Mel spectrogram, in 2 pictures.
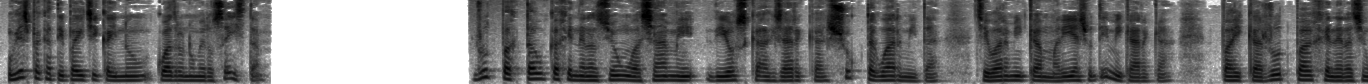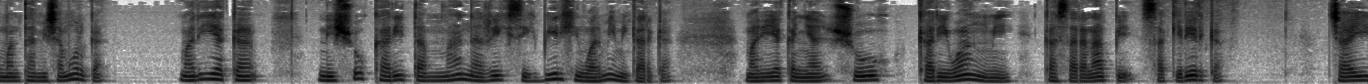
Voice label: servants of god quichua chimborazo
